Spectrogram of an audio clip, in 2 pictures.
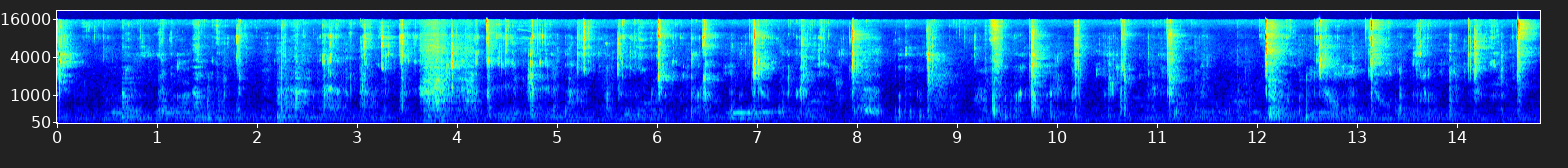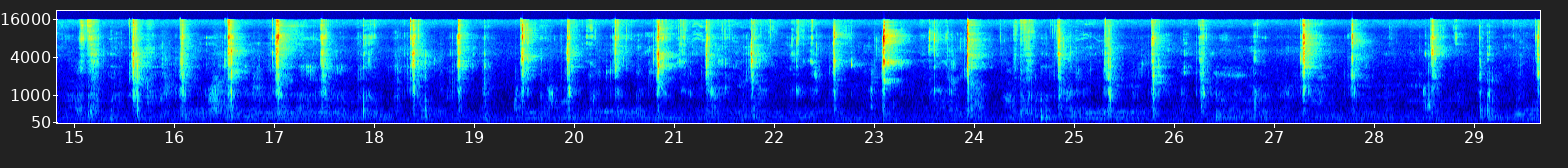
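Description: Chewing a mouthful of stir-fried glass noodles, with sharp wet mouth clicks and smacks at about two a second through most of it.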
